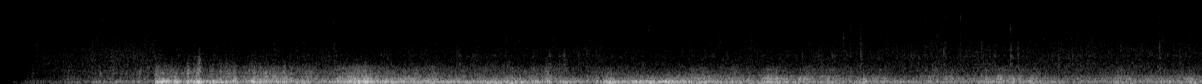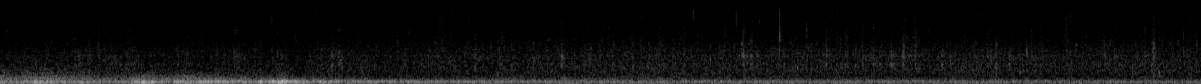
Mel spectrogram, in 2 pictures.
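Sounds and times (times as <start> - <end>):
deep rolling thunder: 1.4 - 16.6.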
